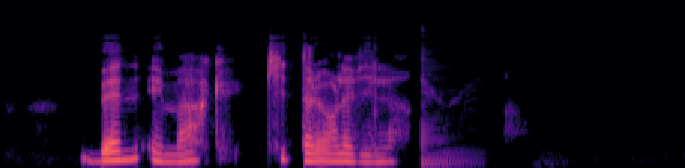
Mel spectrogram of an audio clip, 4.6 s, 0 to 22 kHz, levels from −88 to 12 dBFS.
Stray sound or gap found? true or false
true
